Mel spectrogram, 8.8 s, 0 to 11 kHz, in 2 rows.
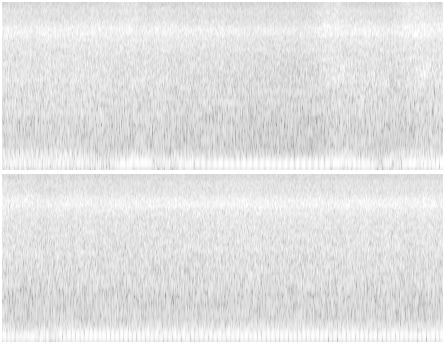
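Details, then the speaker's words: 1967 Camaro SS clone V8, first startup after revival on a couple gallons of gas: deep, even idle with one brief throttle blip settling straight back; ran good, nothing concerning yet. "we had a very successful first startup it ran good sounds good not really anything to be concerned about as of yet"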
